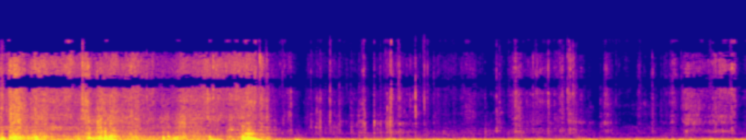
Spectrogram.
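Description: Rustling and crinkling of packaging as items are lifted out of a box of crinkle-cut paper shred and a sheer organza bag is handled, with a click at the start; after about three seconds the handling dies down to faint room noise.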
